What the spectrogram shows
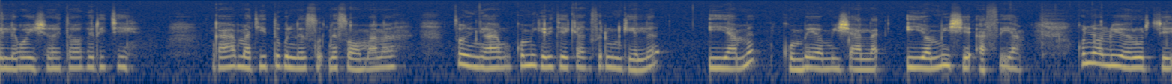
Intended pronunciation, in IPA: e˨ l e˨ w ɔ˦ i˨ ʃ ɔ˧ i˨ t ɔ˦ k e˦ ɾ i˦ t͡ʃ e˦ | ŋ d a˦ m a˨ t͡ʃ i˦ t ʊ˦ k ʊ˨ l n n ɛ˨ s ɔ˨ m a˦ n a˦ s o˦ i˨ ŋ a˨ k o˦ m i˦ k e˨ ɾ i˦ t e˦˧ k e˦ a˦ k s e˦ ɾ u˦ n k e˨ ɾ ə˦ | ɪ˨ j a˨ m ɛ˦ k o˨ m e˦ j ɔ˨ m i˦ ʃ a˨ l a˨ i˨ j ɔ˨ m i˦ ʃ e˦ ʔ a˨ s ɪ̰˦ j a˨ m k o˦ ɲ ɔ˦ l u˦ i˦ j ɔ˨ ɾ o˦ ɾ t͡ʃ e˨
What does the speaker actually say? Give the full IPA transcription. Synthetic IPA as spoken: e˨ l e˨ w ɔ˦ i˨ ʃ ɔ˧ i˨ t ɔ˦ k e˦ ɾ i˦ t͡ʃ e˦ | ŋ ɡ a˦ m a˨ t͡ʃ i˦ t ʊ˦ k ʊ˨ l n n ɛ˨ s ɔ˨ m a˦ n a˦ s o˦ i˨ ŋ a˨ k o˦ m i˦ k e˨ ɾ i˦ t͡ʃ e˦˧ k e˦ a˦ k s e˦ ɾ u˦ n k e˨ l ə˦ | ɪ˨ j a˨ m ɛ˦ k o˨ m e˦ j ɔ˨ m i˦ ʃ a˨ l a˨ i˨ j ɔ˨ m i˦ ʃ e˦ ʔ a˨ s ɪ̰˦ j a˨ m k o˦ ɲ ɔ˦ l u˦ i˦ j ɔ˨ ɾ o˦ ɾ t͡ʃ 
